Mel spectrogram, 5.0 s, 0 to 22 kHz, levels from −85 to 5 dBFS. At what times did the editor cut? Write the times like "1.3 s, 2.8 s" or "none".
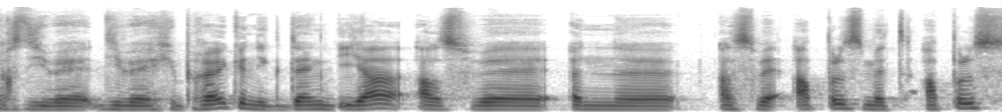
1.7 s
